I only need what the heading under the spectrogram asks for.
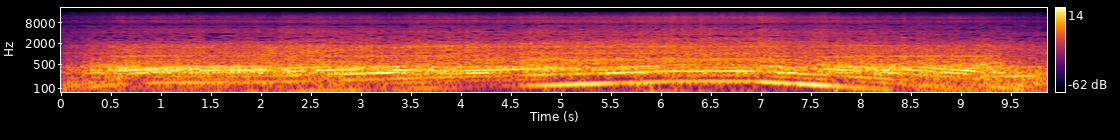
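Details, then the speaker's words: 2017 Honda Beat scooter after repair for stuttering and power loss, fuel pump replaced: engine note climbs and falls cleanly through the revs with no stumble or flat spot; pulls strongly bottom to top, normal acceleration. "namun sekarang udah sembuh jadi dia tenaganya dari bawah sampai atas tarikannya dia ngisi"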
